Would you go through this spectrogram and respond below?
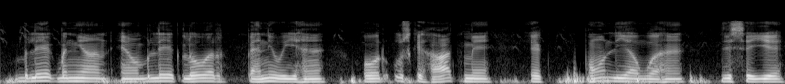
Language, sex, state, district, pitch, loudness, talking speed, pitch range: Hindi, male, Rajasthan, Bikaner, 135 Hz, -12 LUFS, 150 wpm, 130-145 Hz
